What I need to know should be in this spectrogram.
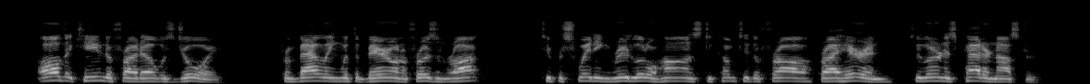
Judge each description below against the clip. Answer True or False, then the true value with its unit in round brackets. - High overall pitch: False (150 Hz)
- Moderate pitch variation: False (2.3 semitones)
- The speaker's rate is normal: True (170 wpm)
